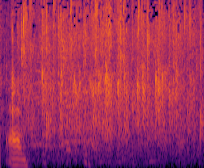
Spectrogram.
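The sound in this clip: An audience breaks into applause to welcome a speaker to the front, dense steady clapping from many hands that holds evenly throughout, with a brief voice at the very start.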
